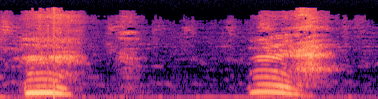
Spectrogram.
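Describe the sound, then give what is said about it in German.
Two long, drawn-out voiced yawns from a man on a livestream, each rising and then falling in pitch, separated by a short pause, over a low steady hum. “Jetzt auch, er gähnt.”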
